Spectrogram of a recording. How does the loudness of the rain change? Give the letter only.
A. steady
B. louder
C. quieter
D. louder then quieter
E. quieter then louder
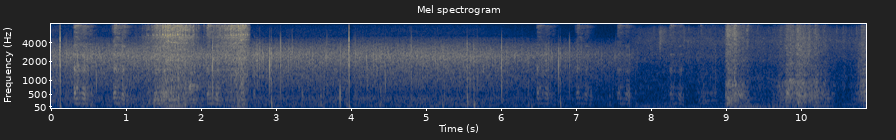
C.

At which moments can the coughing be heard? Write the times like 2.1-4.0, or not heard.
0.3-2.3, 6.5-8.4.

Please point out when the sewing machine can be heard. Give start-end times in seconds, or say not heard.
0.0-2.6, 8.6-10.8.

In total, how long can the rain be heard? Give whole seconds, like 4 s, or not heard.
11 s.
